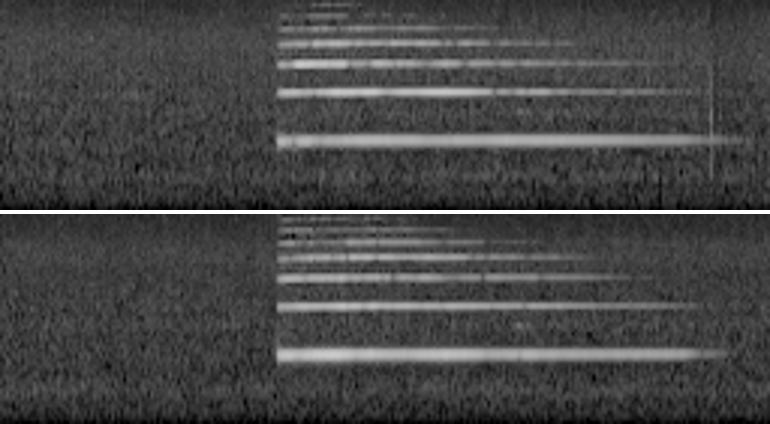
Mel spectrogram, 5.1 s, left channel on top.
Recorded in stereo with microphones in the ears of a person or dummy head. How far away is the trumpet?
About 0.7 m.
